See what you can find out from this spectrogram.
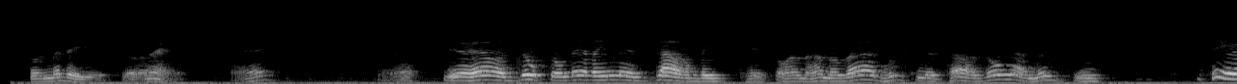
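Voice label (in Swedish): Gråmanstorp Skåne, Svenska sagor dialekter; Folkminnen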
